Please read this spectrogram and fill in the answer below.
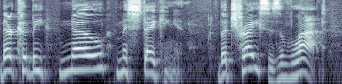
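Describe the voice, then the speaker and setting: Someone speaks very slowly in a Southern US accent. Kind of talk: literary reading.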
